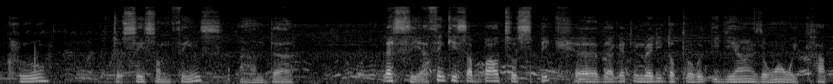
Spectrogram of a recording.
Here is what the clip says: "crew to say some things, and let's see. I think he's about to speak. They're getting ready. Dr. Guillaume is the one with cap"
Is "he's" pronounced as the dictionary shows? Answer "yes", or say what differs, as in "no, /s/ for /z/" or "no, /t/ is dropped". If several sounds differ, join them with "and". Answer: no, /s/ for /z/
